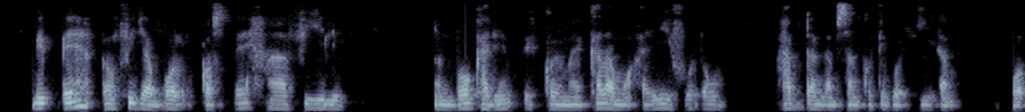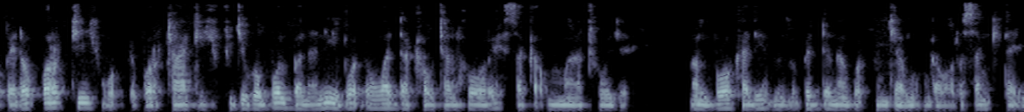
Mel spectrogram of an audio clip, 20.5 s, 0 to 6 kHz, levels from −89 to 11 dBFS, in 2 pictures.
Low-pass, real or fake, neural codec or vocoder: 5.4 kHz; real; none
